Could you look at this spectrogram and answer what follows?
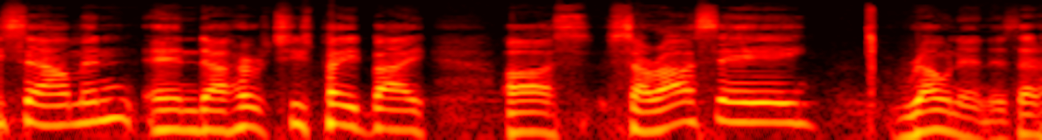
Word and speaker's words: Saoirse: And it's Susie Salmon, and she's played by Saoirse Ronan. Is that how you pronounce that?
